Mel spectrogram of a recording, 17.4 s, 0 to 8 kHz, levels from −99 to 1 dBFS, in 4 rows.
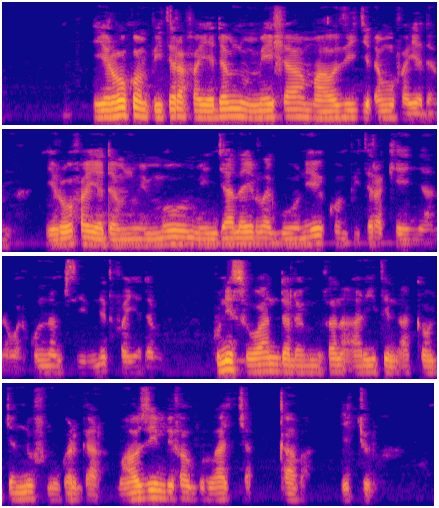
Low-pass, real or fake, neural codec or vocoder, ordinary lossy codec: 7.2 kHz; real; none; MP3, 48 kbps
